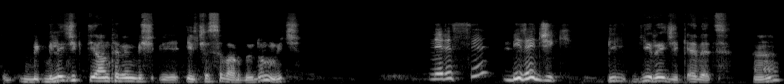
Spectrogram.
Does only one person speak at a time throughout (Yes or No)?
Yes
